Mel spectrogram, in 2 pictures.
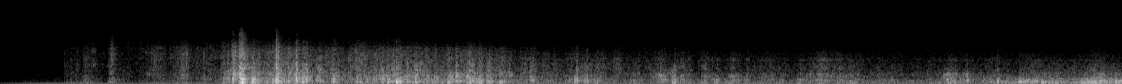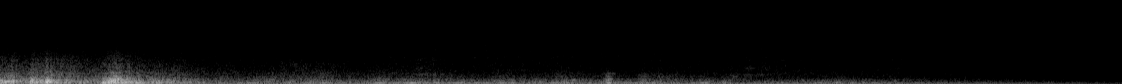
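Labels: Thunder slowly fades away. 0:01.0 - 0:19.0

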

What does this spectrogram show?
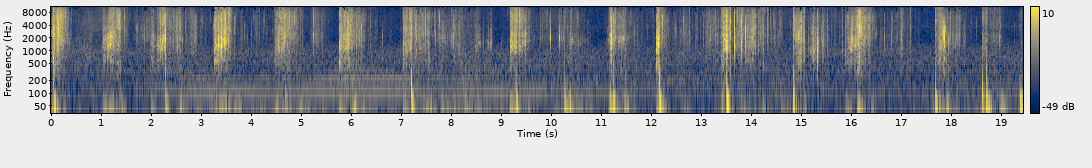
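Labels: Footsteps crunch gravel with each deliberate step, creating a rhythmic shuffle on an uneven path. 0:00.1 - 0:19.4

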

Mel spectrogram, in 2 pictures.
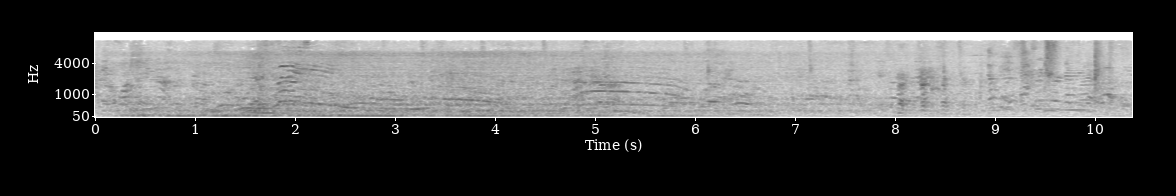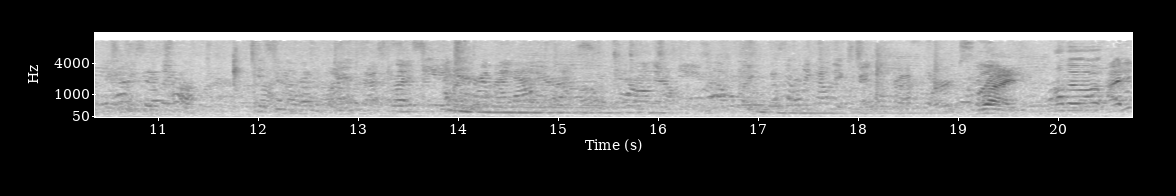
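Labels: Several people talking simultaneously in a public indoor space. 0:00.0 - 0:20.7
Ocean waves lap continuously with a distant, soft rumble. 0:00.0 - 0:08.0

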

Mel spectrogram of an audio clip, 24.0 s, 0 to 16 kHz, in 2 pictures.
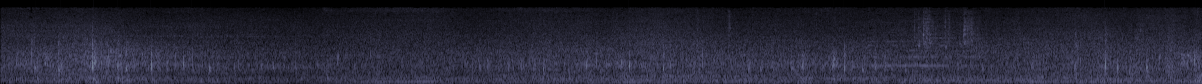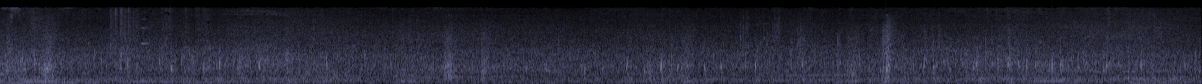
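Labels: Rattling and screeching sounds of cars passing on a busy street. 0:00.0 - 0:24.0
A car honks quietly in the distance on a busy road. 0:09.0 - 0:10.0

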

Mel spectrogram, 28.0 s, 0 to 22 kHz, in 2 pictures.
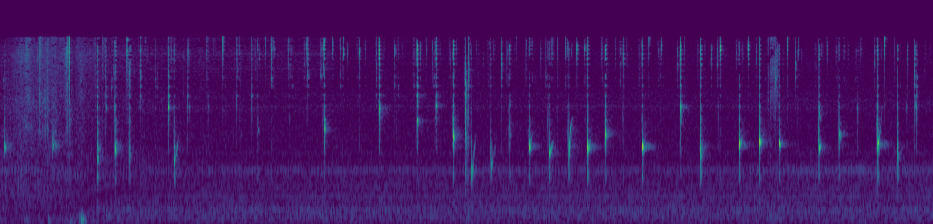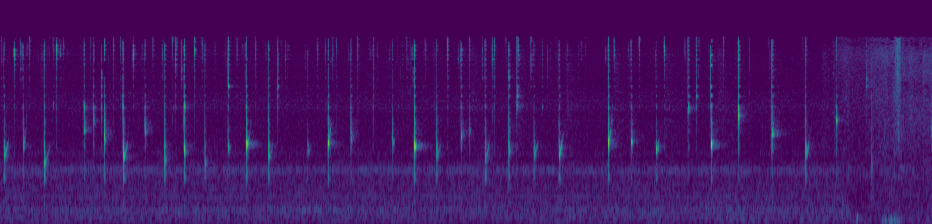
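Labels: Water dripping from a faucet into a sink. 0:00.0 - 0:28.0

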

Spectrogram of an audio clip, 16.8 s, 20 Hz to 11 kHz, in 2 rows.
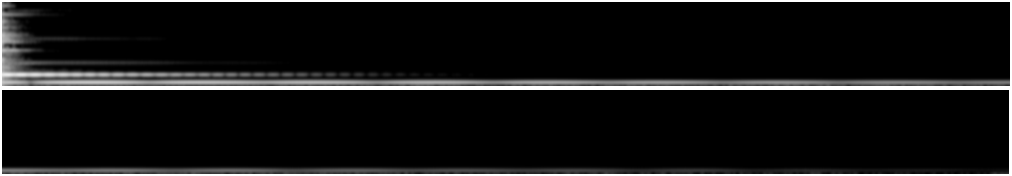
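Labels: A chime slowly fades. 0:00.0 - 0:16.8

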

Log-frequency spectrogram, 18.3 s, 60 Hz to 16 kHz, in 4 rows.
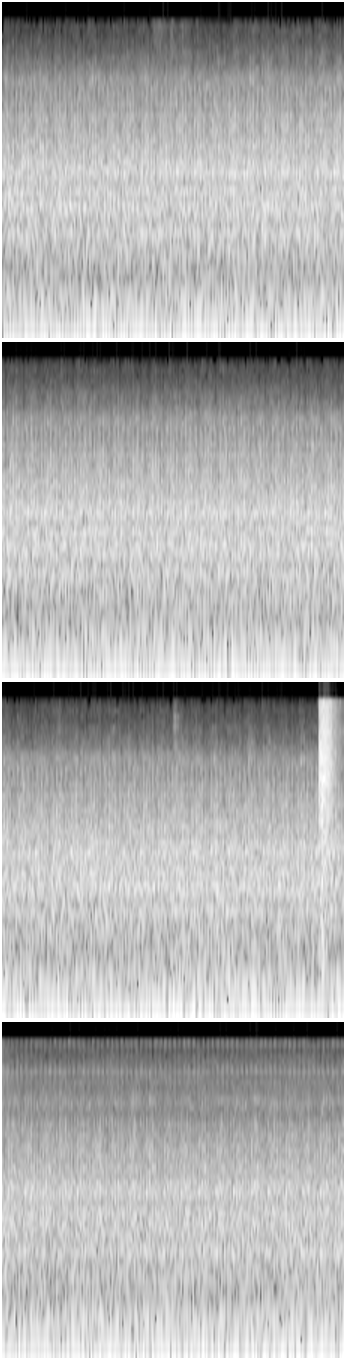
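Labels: A bus idles at a station with its engine running. 0:00.0 - 0:13.3
Compressed air blows off from a bus before it drives off. 0:13.3 - 0:13.6
A bus engine is running while the bus is stationary at a station. 0:13.6 - 0:18.3

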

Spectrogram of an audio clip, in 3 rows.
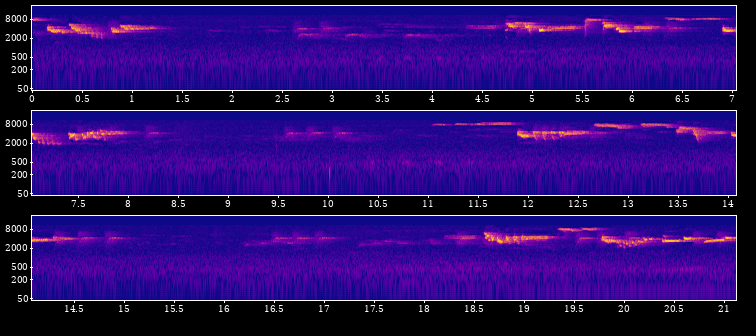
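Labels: A bird is chirping nearby outdoors. 0:00.0 - 0:01.3
Birds chirp quietly in the distance. 0:02.5 - 0:03.9
A bird chirps nearby in an unstable pattern outdoors. 0:04.7 - 0:08.1
Birds chirp quietly in the distance. 0:09.4 - 0:10.5
A bird chirps nearby in an unstable pattern outdoors. 0:11.9 - 0:14.5
Birds chirp quietly in the distance. 0:14.4 - 0:15.2
Birds chirp quietly in the distance. 0:16.4 - 0:18.5
A bird chirps nearby in an unstable pattern outdoors. 0:18.5 - 0:21.1

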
